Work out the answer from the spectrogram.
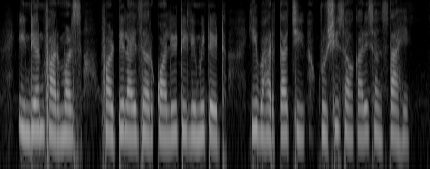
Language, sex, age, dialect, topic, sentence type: Marathi, female, 31-35, Varhadi, agriculture, statement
